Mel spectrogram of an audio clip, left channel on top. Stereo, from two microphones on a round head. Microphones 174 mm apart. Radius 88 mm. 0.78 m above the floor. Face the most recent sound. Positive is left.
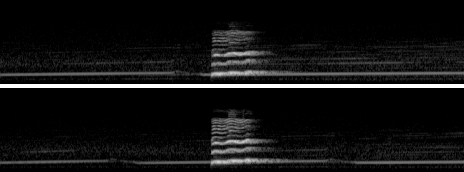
turn(degrees=-45)  # may be behind; listen again after turning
